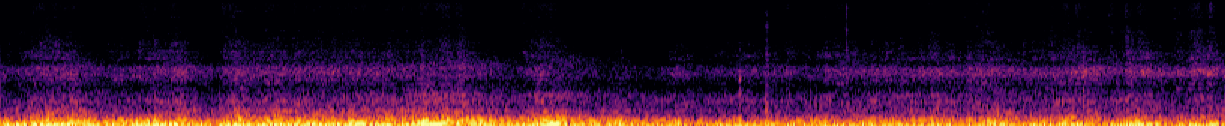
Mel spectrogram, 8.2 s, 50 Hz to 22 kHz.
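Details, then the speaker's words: 1970 Dodge Dart Swinger 360 V8, Edelbrock intake, automatic, warming up after cold start: deep, uneven loping idle with a throaty rev, the beat of a mild cam; healthy. "let it warm up here a little bit that was a cold start sounds like it's got a nice little cam in it"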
